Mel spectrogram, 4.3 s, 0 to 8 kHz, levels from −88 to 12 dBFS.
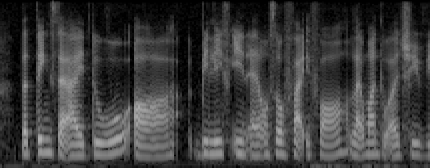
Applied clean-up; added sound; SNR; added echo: none; none; none; none.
